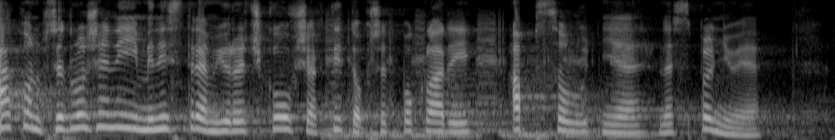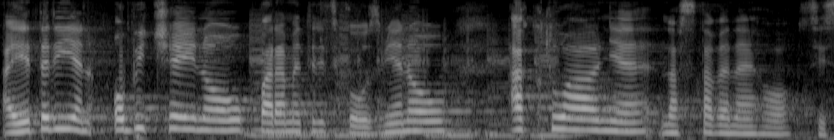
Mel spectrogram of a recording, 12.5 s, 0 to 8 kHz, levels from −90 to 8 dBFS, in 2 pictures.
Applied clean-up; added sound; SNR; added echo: none; Guitar; 14 dB; none.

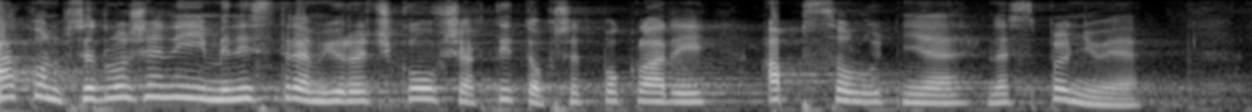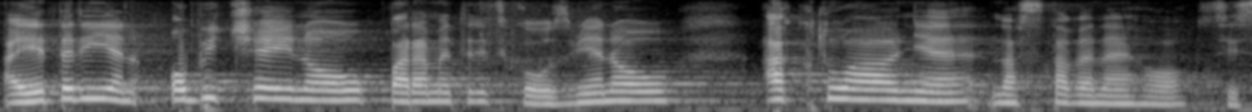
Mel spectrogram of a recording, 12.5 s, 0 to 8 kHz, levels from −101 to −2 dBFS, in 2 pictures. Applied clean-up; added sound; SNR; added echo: none; none; none; none.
